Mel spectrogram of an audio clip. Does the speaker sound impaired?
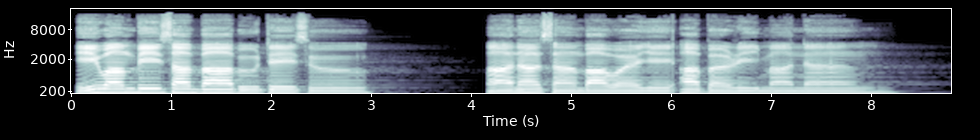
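No.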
